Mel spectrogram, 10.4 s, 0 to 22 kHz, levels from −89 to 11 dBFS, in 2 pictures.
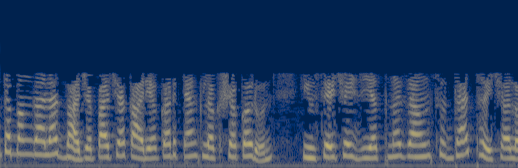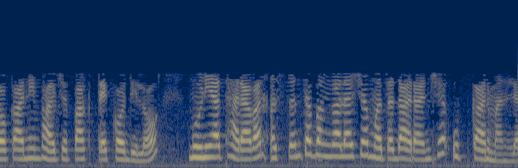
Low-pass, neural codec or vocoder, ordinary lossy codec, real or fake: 3.6 kHz; none; none; real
